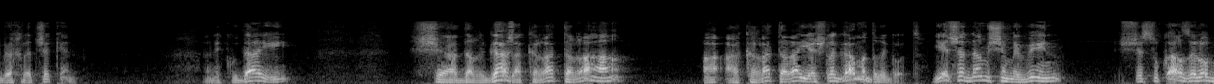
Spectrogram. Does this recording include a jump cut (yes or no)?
yes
